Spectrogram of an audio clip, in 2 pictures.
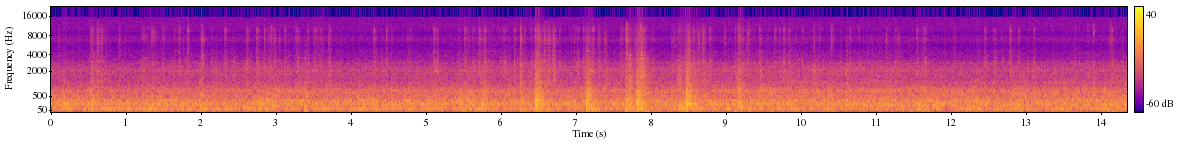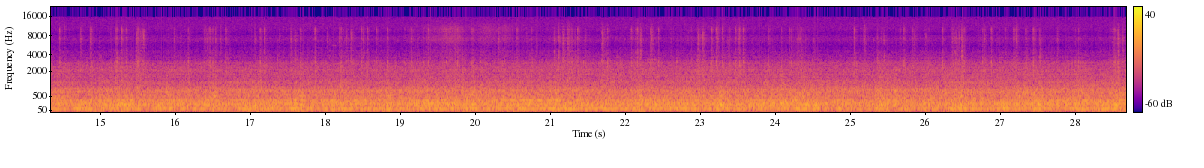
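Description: Train running along the track, heard from inside the carriage: a steady low rumble of wheels on rail, with a short run of sharp wheel clacks over rail joints about six to nine seconds in.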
